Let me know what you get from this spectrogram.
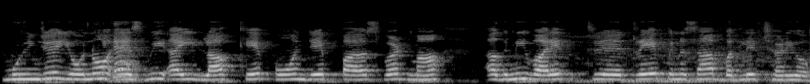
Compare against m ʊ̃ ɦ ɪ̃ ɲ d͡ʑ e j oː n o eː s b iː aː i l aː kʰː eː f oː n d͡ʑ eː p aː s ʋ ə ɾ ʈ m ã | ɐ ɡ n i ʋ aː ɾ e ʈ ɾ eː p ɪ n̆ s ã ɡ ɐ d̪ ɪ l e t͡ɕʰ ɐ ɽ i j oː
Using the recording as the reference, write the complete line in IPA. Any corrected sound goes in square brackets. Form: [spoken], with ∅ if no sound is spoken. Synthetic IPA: m ʊ̃ ɦ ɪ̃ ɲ d͡ʑ e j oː n o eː s b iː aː i l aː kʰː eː f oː n d͡ʑ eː p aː s ʋ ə ɾ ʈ m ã | ɐ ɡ n i ʋ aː ɾ e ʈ ɾ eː p ɪ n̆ s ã [b] ɐ d̪ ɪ l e t͡ɕʰ ɐ ɽ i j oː

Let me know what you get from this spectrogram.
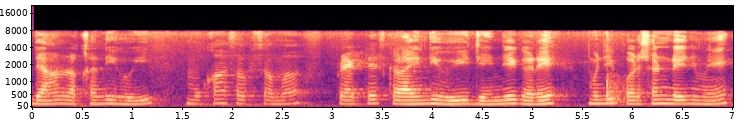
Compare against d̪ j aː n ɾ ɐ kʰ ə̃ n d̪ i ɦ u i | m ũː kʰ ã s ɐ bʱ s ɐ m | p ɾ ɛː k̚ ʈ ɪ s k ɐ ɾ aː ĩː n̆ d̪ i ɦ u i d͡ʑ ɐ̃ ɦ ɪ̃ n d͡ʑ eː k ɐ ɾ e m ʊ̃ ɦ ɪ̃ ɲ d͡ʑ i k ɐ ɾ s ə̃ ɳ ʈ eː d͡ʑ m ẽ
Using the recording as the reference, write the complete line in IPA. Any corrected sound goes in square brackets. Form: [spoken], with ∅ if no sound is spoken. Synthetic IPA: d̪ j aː n ɾ ɐ kʰ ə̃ n d̪ i ɦ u i | m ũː kʰ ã s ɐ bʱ s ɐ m | p ɾ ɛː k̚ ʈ ɪ s k ɐ ɾ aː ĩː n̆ d̪ i ɦ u i d͡ʑ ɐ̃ ɦ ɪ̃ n d͡ʑ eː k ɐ ɾ e m ʊ̃ ɦ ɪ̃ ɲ d͡ʑ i [p] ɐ ɾ s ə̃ ɳ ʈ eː d͡ʑ m ẽ

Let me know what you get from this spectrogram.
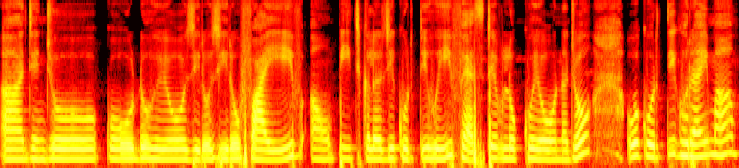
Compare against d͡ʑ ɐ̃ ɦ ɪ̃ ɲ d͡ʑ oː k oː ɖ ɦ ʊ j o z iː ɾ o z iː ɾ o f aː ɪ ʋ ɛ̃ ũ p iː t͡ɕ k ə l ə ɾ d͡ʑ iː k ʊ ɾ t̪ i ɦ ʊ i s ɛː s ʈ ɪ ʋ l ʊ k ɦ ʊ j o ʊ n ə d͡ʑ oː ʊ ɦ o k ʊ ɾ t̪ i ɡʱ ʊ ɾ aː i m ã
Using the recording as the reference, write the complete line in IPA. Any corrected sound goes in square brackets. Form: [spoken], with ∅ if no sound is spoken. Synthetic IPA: d͡ʑ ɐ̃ ɦ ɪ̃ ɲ d͡ʑ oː k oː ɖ ɦ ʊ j o z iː ɾ o z iː ɾ o f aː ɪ ʋ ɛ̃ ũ p iː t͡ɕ k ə l ə ɾ d͡ʑ iː k ʊ ɾ t̪ i ɦ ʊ i [f] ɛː s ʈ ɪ ʋ l ʊ k ɦ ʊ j o ʊ n ə d͡ʑ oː ʊ ɦ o k ʊ ɾ t̪ i ɡʱ ʊ ɾ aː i m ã

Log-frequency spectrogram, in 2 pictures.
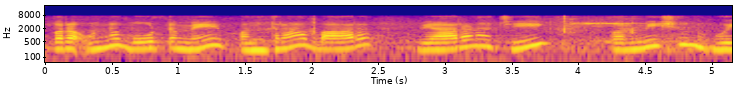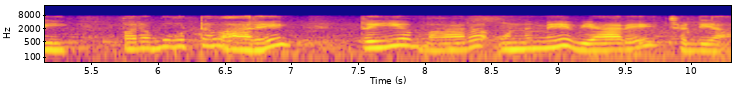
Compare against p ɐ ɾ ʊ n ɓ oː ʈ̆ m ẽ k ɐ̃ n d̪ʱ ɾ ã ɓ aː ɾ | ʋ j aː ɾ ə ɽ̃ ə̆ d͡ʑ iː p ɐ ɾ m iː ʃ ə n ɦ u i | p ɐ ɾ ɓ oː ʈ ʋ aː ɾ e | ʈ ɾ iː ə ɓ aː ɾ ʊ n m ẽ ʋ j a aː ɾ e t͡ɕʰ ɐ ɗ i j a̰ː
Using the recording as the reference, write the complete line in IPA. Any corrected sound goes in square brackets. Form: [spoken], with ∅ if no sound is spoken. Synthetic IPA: p ɐ ɾ ʊ n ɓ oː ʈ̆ m ẽ [p] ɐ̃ n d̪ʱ ɾ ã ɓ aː ɾ | ʋ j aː ɾ ə ɽ̃ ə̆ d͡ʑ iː p ɐ ɾ m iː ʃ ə n ɦ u i | p ɐ ɾ ɓ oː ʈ ʋ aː ɾ e | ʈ ɾ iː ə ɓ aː ɾ ʊ n m ẽ ʋ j a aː ɾ e t͡ɕʰ ɐ ɗ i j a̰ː

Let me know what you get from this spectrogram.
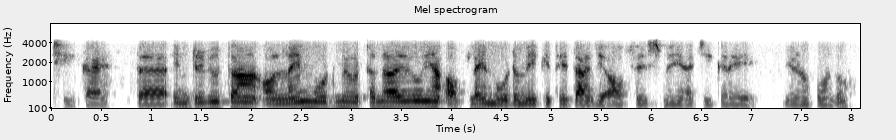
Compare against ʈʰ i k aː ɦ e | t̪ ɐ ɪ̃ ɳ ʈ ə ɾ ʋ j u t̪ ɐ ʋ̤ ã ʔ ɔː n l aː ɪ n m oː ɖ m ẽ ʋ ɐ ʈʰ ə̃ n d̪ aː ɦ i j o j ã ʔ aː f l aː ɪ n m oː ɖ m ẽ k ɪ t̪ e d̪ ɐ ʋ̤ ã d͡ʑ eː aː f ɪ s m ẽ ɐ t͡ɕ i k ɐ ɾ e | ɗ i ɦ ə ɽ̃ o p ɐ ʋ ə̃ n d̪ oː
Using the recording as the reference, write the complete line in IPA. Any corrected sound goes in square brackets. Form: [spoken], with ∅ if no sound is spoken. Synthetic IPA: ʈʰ [iː] k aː ɦ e | t̪ ɐ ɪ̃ ɳ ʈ ə ɾ ʋ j u t̪ ɐ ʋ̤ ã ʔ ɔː n l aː ɪ n m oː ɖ m ẽ ʋ ɐ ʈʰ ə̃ n d̪ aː ɦ i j o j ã ʔ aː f l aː ɪ n m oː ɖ m ẽ k ɪ [t̪ʰ] e [t̪] ɐ ʋ̤ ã d͡ʑ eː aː f ɪ s m ẽ ɐ t͡ɕ i k ɐ ɾ e | ɗ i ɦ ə ɽ̃ o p ɐ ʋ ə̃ n d̪ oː

